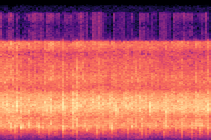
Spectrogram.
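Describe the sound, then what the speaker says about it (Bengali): Capsicum sizzling in a hot pan with green chillies for cabbage manchurian, a steady, close, crackling fry with no voices. "একটু ক্যাপসিকামগুলো ভাজা ভাজা করে নেবো।"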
